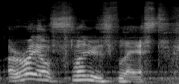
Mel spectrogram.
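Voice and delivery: slow, drawn-out Australian accent attempt. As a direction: stretch it out in a hammy Australian accent. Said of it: "Am I going to do the accent?".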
